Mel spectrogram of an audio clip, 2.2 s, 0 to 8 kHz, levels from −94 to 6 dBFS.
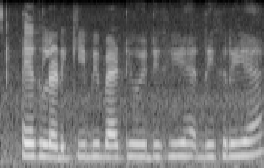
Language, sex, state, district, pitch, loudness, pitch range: Hindi, female, Haryana, Charkhi Dadri, 220 Hz, -15 LUFS, 215-230 Hz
